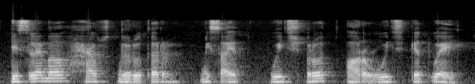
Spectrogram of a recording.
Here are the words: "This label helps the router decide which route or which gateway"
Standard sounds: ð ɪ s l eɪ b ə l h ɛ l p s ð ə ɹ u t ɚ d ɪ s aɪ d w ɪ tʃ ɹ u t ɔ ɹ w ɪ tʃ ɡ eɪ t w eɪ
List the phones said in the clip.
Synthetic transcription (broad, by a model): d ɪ s l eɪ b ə l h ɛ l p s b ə ɹ u t ɚ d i s aɪ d w ɪ tʃ ɹ u t ɔ ɹ w ɪ tʃ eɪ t w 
